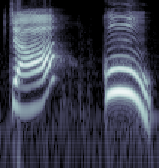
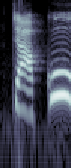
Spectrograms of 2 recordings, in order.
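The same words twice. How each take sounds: First: चाकू dragged out very slowly and a bit louder; very slow model word. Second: Said in the usual way. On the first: Shown as a demonstration. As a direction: stretch चाकू long for the class. (चाकू बहुत धीरे खींचकर) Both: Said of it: "मैं आपको पढ़ के दिखा रही हूँ".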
